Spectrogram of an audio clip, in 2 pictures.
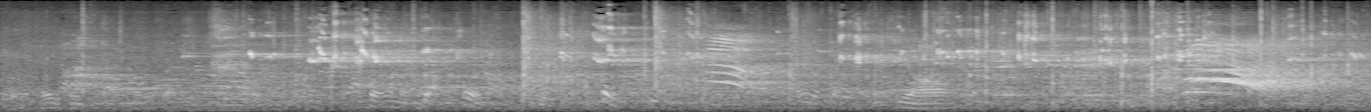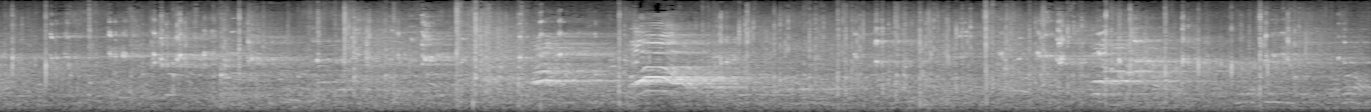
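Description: Badminton rackets strike a shuttlecock in quick rallies.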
